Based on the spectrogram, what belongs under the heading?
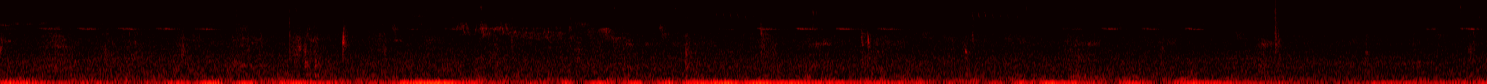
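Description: Garden ambience: a small bird repeats a short high chirp in several runs over a low steady rumble, with a few soft knocks.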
